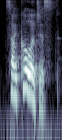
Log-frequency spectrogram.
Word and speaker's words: psychologist: chemistry Saito stomach no though we see the combination C and H we don't pronounce here in these words we pronounce them psycho psychologist psychology stomach chemistry we don't pronounce we pronounce k psycho is a person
